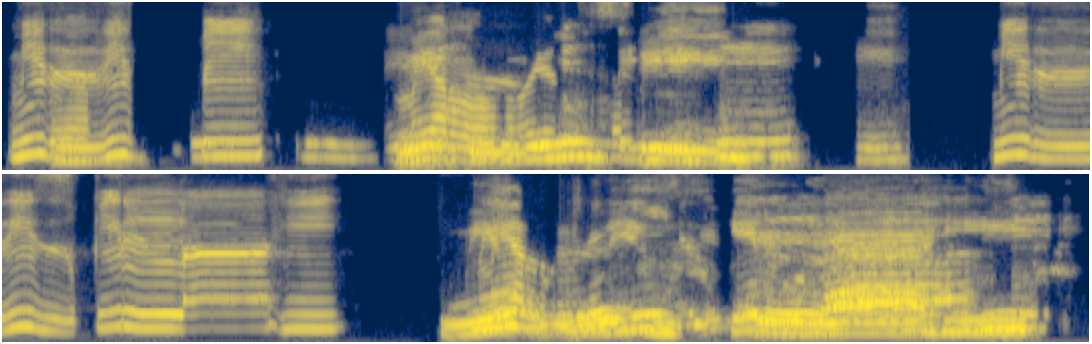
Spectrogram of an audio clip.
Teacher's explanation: Roknya di sini meskipun dia bertasydid ya, tapi roknya takrirnya itu ya, takrirnya itu sempit. Jadi lidahnya nggak menggulung.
